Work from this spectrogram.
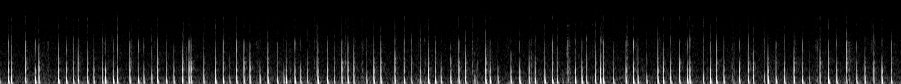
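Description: A cork object is tapped rapidly and steadily to test a new microphone, producing a dense run of short, dry, low-pitched taps. Each tap is a soft knock with almost no ring and little high content.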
